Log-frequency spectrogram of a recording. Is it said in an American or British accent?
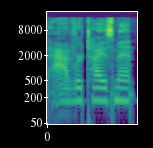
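American. It is said in an American accent.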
